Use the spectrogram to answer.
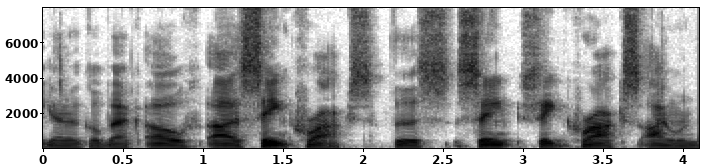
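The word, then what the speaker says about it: St. Croix: go back oh uh saint crocs this st crocs island that's with an x by the way the x is silent um apparently some of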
